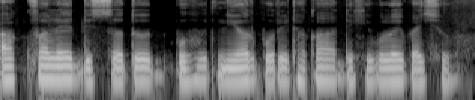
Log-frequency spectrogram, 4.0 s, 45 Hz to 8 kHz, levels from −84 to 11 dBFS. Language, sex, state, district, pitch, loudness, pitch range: Assamese, male, Assam, Kamrup Metropolitan, 120 Hz, -19 LUFS, 120-130 Hz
